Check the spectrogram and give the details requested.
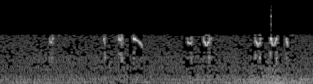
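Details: Hatching tawny owl chick at a nest under camera, uttering thin, high-pitched peeps, some with a slight downward slur, in irregular clusters of two or three, with soft low background hum.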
